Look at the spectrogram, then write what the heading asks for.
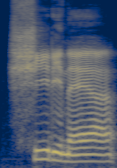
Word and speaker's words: Chirine: So it's c h i r i n e a shirina or chirin or as we say it.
